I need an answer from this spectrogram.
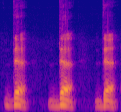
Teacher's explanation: the tongue touches the back of the teeth on the front, on the top row, the back of the front two teeth. Your tongue touches there. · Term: dal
